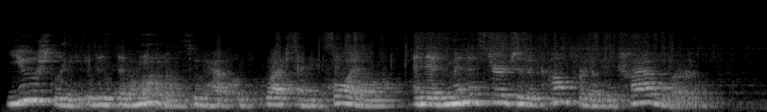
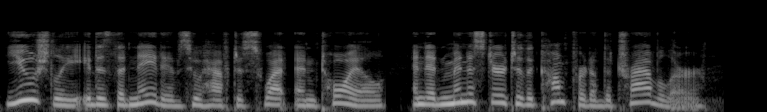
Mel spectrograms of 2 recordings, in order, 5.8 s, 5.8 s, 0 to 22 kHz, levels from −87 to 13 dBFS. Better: second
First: noise reduction (neural separator model SepFormer DNS4)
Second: none

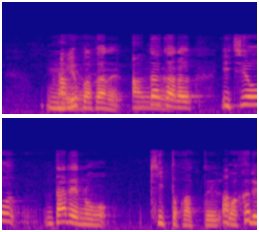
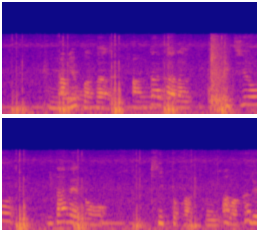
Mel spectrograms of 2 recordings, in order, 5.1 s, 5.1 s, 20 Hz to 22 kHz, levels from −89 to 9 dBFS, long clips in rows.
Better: first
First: none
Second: background sound (Tap); 1 dB below the speech // room echo; dies away in 0.1 s

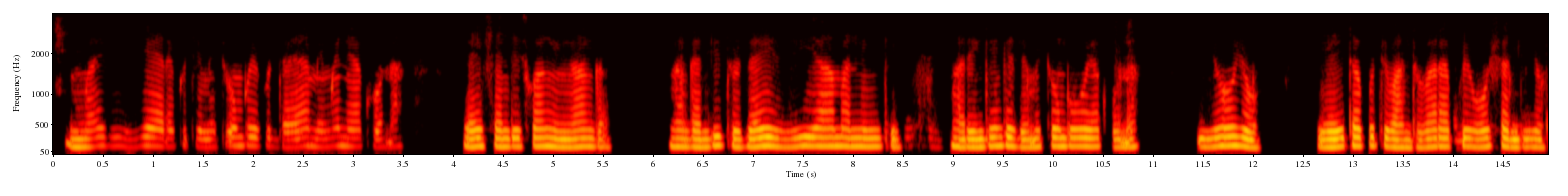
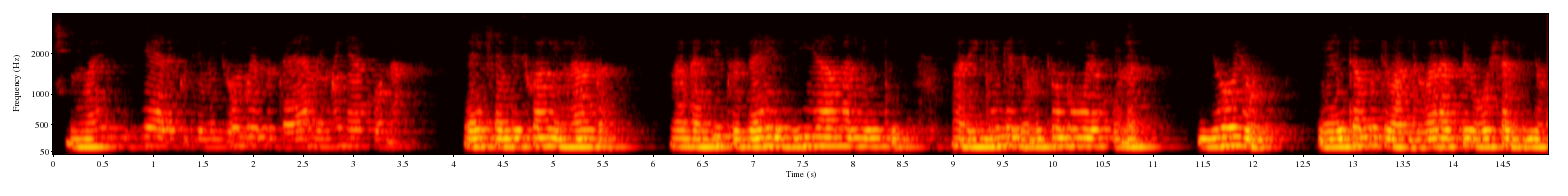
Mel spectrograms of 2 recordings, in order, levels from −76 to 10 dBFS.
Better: first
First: none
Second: room echo; dies away in 0.7 s

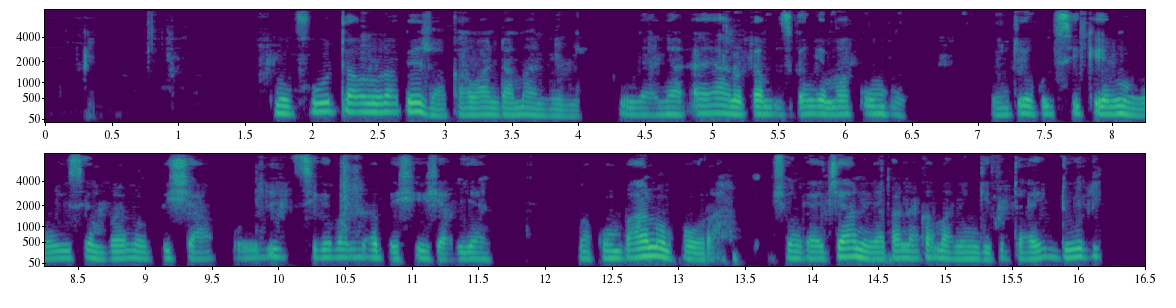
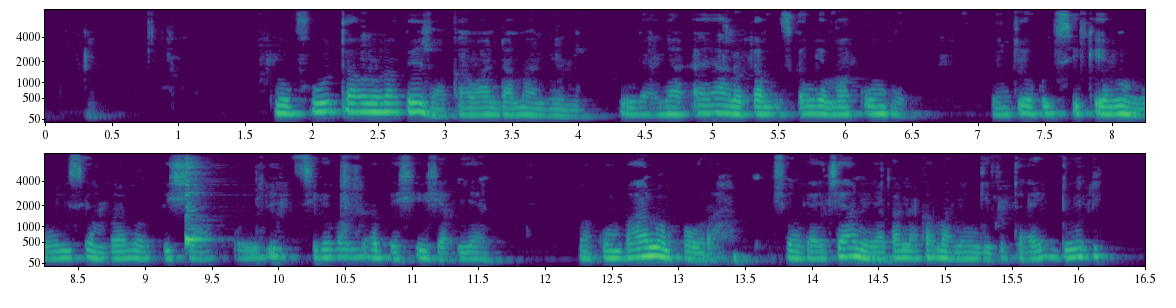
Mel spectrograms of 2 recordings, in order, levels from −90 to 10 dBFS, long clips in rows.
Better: first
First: none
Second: background sound (Cowbell); 4 dB below the speech // room echo; dies away in 0.4 s

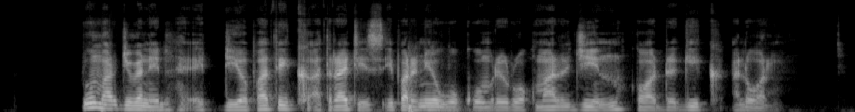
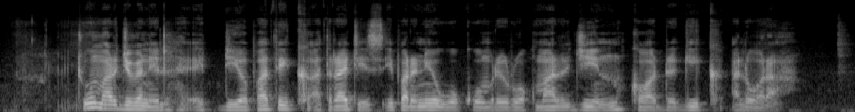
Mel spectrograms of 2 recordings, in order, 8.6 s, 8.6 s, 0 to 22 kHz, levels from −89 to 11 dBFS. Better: second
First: noise reduction (neural mask model DeepFilterNet 3)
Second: none

